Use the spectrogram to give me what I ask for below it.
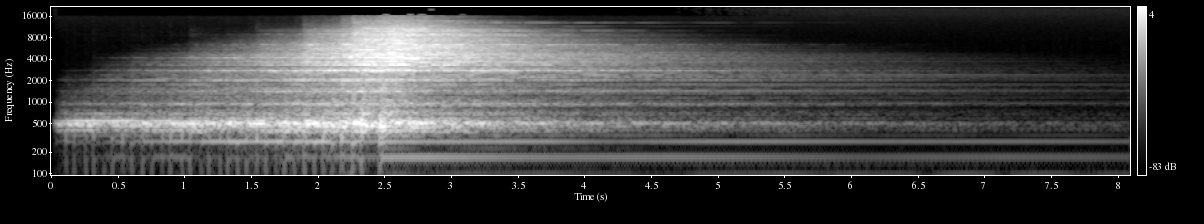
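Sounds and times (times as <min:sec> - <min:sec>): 
heavy crash cymbal: 0:00.1 - 0:05.7.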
